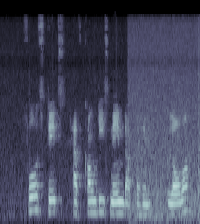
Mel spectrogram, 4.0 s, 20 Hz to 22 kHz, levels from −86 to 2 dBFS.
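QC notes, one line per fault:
Nothing to flag in this speech, and the room noise that comes up by about 16 dB at roughly two and a half seconds is just the space the mic is in, still sitting about 12 dB under the talking.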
